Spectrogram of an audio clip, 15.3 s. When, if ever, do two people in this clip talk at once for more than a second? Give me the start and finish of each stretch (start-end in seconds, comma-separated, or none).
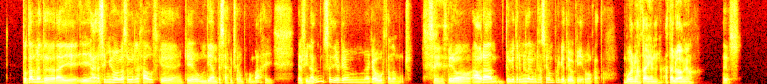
none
